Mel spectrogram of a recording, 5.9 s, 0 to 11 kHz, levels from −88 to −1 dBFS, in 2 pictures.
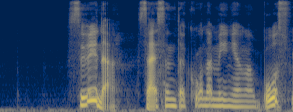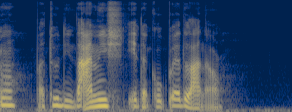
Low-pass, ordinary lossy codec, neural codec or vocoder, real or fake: none; none; autoencoder, 22.05 kHz, a latent of 192 numbers a frame, VITS, trained on many speakers; fake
